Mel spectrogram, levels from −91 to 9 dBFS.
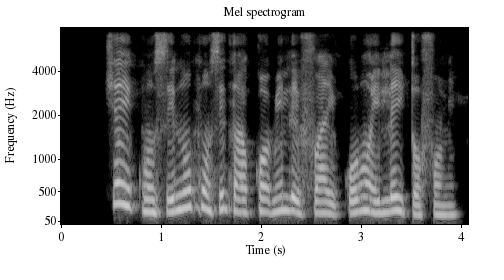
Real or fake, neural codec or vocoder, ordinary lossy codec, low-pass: fake; codec, 44.1 kHz, 7.8 kbps, Pupu-Codec; none; 7.2 kHz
